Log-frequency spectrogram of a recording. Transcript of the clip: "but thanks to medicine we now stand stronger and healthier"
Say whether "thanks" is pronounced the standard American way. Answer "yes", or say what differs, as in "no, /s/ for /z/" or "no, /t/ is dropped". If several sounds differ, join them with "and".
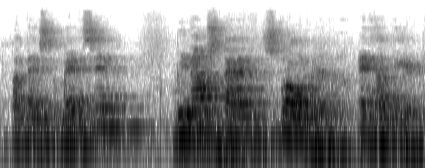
no, /t/ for /θ/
